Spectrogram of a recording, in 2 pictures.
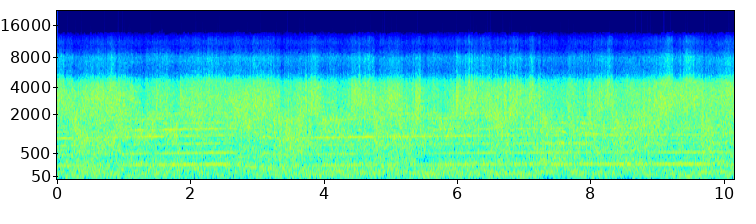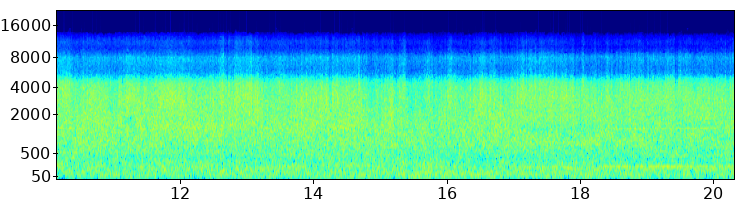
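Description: Yamaha XJ6 inline-four engine running at a steady highway cruise, heard from the saddle under heavy wind noise on the microphone. The engine's hum sinks under the wind about halfway through and comes back near the end.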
